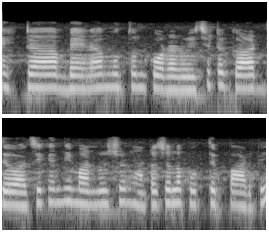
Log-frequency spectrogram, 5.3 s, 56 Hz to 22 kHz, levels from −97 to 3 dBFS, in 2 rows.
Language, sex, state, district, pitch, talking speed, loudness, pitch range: Bengali, female, West Bengal, Jalpaiguri, 230 Hz, 190 wpm, -19 LUFS, 220-240 Hz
